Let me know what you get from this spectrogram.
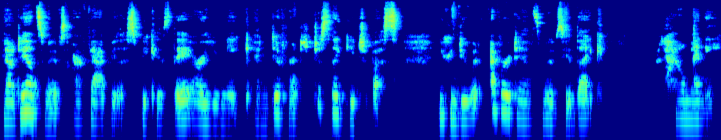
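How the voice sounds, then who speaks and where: A woman teaching young children, giving simple encouraging instructions and asking questions, with pauses for answers. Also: fairly low pitch, vocal fry, husky, poor audio. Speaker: children's class teacher and host. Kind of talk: children's lesson with guided movement.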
